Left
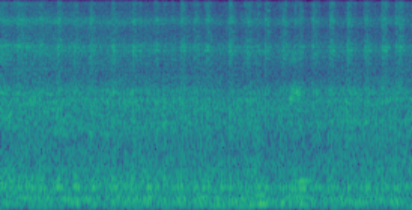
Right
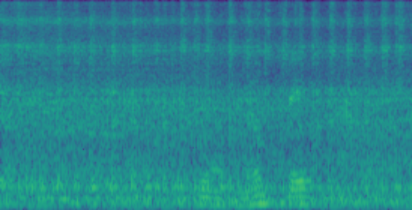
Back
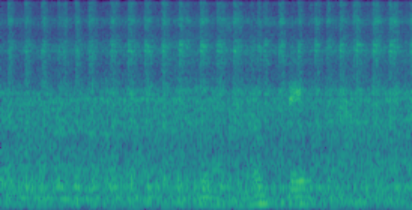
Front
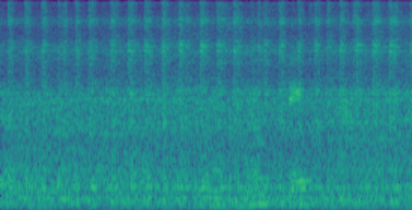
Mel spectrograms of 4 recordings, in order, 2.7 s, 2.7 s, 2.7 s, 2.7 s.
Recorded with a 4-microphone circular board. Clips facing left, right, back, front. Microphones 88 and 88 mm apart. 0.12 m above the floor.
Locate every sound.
1.3 s a man speaking: 100° right, 1.2 m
